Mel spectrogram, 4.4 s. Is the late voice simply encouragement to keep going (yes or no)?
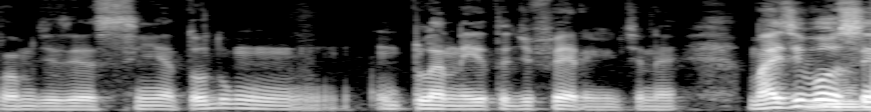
yes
